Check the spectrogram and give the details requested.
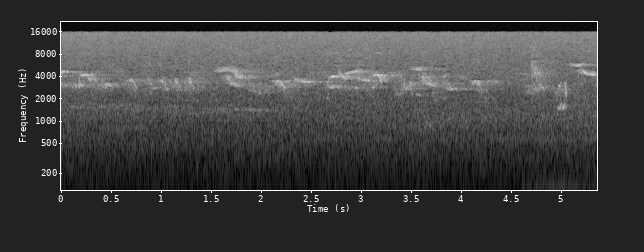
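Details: Red-whiskered bulbul, an adult, Ubon Ratchathani, Thailand, 16 December 2020: continuous chirpy warbling with quick up-and-down whistled notes, ending in a sharper dropping note, under constant broadband hiss.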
